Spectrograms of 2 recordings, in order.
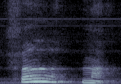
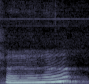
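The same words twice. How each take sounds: First: "Fama" with "fa" punched and falling; stress on FA. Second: "Fama" broken slowly into fa and ma; teacher spelling out "Fama" syllable by syllable; syllables split apart. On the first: Teacher to pupils, showing the stressed syllable: "Fama" with "fa" stressed. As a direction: hit the first syllable of "Fama" hard. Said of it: "Qual que é a sílaba mais forte". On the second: Teacher to pupils, separating syllables: "Fama" split into fa-ma. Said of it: "Como eu separo fama". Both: Shown as a demonstration.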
